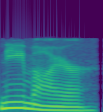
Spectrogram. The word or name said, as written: Niemeyer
